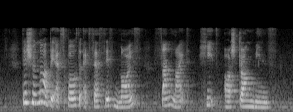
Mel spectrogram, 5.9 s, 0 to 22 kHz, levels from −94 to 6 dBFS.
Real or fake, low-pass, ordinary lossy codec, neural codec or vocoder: real; none; none; none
